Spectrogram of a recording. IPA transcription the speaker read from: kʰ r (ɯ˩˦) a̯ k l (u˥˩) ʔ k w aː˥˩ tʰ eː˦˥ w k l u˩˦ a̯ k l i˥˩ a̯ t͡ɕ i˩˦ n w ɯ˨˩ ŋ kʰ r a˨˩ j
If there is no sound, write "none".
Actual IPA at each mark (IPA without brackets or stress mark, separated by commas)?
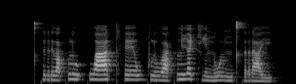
ɯ˩˦, u˥˩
